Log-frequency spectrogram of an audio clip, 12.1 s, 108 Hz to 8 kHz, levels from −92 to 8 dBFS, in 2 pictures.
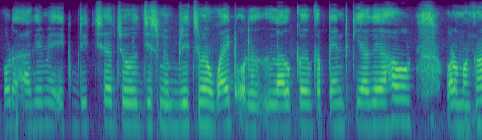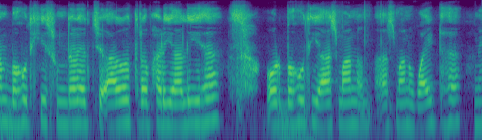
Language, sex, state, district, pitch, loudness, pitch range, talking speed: Hindi, male, Bihar, Supaul, 170 Hz, -17 LUFS, 165-180 Hz, 175 wpm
